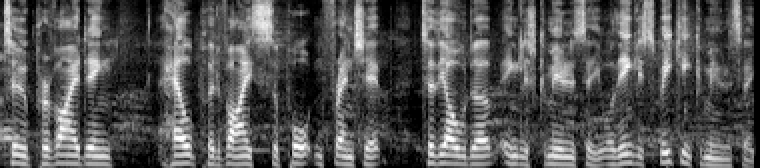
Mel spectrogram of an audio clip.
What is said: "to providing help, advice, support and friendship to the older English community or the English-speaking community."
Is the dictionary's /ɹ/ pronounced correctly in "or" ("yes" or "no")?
no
